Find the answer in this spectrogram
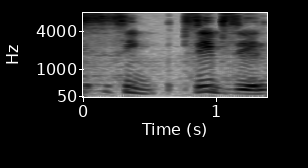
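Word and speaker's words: siebzehn: बस 17 का 7 में जब हमारा सी बन आया तो हमारा ई एन इसमें साइलेंट हो जाएगा, रिमूव कर देंगे और क्या हो जाएगा, सीप जेन पढ़ा जाएगा.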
